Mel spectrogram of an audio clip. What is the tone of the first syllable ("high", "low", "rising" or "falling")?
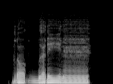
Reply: low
